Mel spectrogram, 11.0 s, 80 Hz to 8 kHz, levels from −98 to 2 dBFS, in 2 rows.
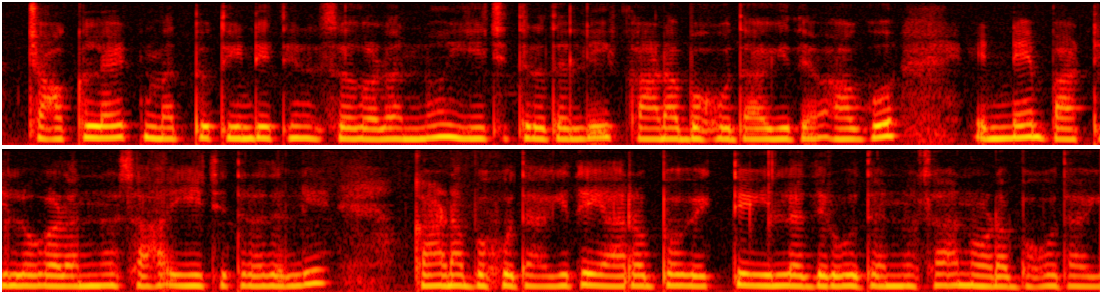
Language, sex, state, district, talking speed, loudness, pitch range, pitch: Kannada, female, Karnataka, Raichur, 110 wpm, -37 LUFS, 215-230 Hz, 220 Hz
